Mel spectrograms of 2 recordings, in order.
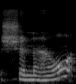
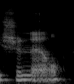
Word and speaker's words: Chanel: in your titles okay the next word is Chanel and I think I'm pronouncing that correctly it might be Chanel but it's spelled CH e and I ll e and this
